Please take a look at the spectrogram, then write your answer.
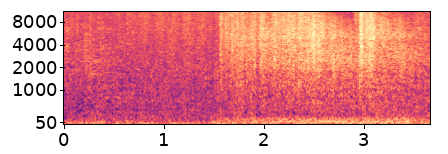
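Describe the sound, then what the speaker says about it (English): Warship broadsides and a 200-pound siege mortar shell firing on a fort, a continuous heavy rumble of booming cannon that swells louder midway and holds as sustained distant bombardment. "As its 200-pound shell arced toward the fort, the rest of Parker's warships unleashed their broadsides."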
